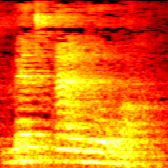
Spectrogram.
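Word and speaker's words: μετάνοια: The New Testament was written originally in Greek, and the Greek word is metanoia, pronounced metanoia.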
